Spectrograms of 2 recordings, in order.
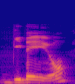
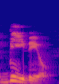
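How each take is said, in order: First: The stress is on the second syllable. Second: The stress is on the first syllable. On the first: "Se puede pronunciar el video" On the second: "si hay un tilde aquí, se pronuncia el video"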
